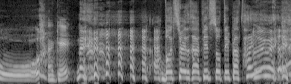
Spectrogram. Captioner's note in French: rires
